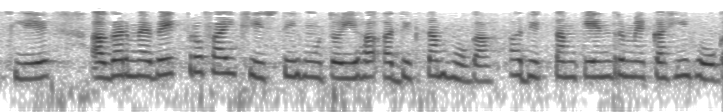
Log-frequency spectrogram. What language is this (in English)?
Hindi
